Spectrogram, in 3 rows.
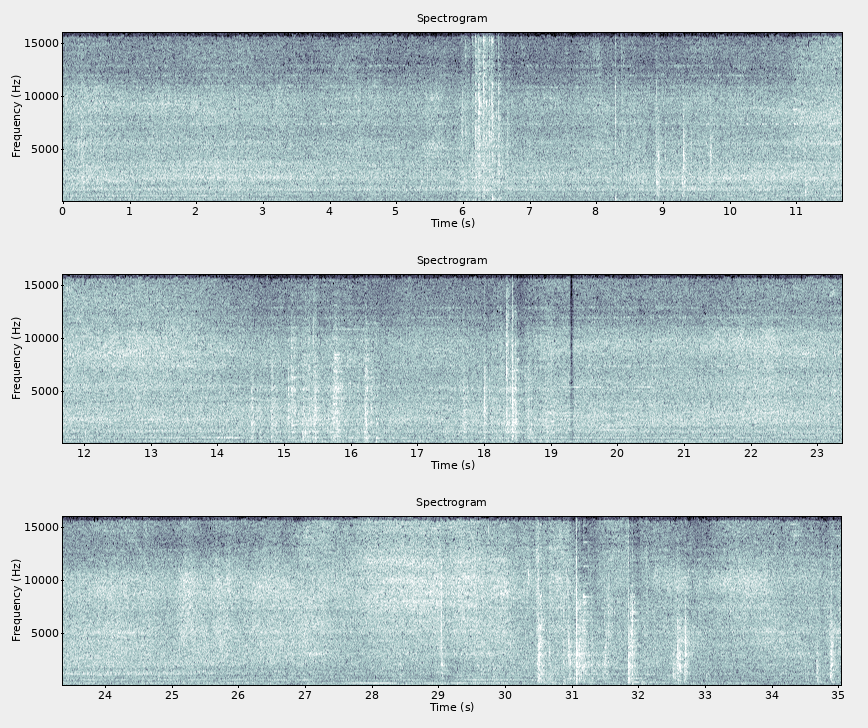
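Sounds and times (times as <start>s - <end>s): excavator diesel engine: 0.0s - 35.0s
knocks and clanks of boulders: 5.9s - 6.8s, 8.1s - 9.9s.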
